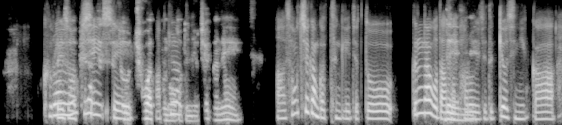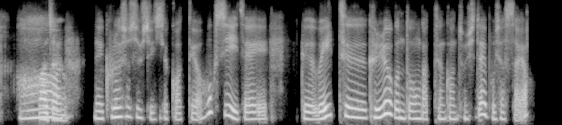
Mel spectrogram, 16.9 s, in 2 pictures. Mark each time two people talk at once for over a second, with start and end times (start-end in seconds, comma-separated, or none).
0.8-2.9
